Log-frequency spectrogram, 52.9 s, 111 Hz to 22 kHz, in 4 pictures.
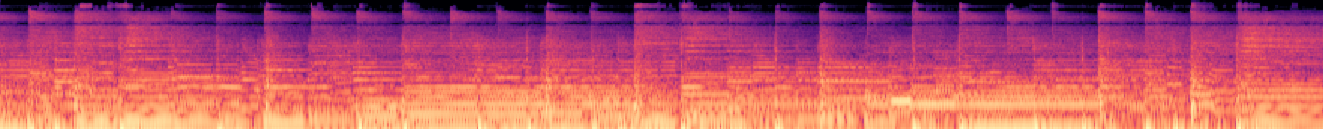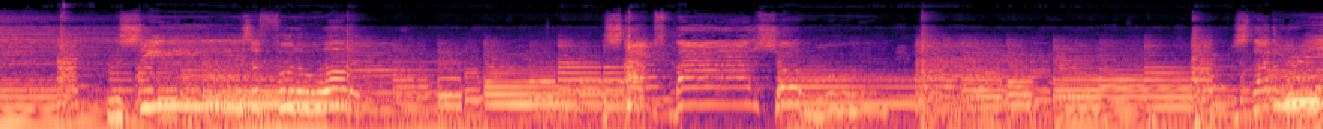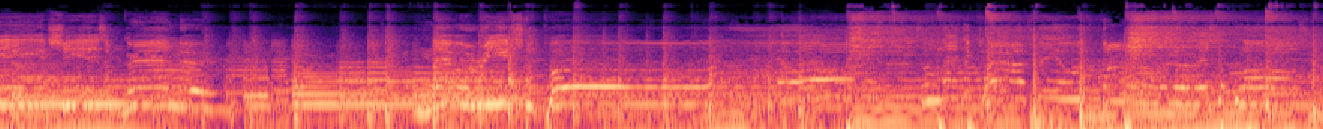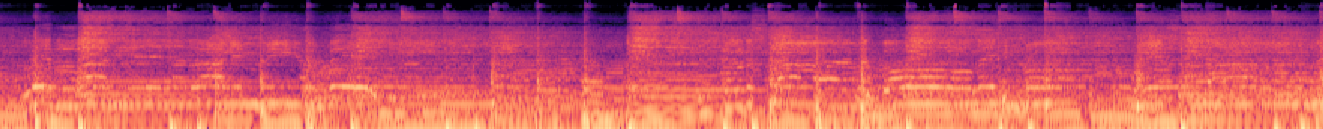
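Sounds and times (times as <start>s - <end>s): drum kit and cymbals: 0.0s - 14.7s, 28.5s - 52.9s
electric guitar: 0.0s - 52.9s
person singing: 13.9s - 17.5s, 18.8s - 23.1s, 25.2s - 29.2s, 30.1s - 52.9s.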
